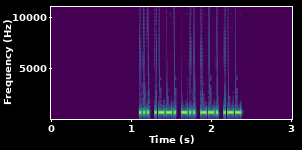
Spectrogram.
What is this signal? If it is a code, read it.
Morse code, heard as a keyed tone, about 46 wpm, 700 Hz. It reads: SPDGW
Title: Code Groups - 5 Letters - 50wpm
